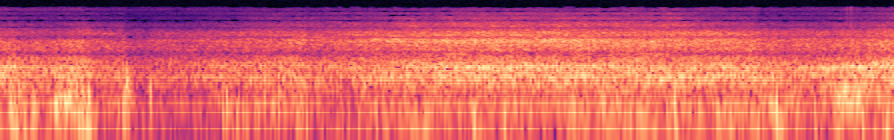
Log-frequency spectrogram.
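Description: Steady outdoor rumble with a faint continuous hum, broken by irregular low thumps of wind buffeting the microphone, strongest in the first second.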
